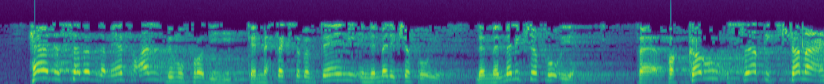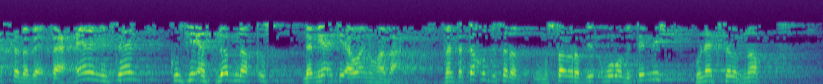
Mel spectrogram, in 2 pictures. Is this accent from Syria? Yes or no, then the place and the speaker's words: no; Egypt; وتعرف الروتين اصلا عندنا في مصر، مواطنه في مصر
